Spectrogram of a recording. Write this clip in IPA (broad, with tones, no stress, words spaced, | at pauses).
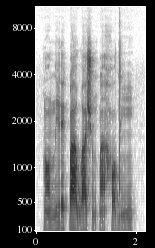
ɾɔ̃˧ni˦ ɾe˦k͡pa˦˨ wa˧ʃũ˨k͡pã˨˦hɔ˦˨ dĩ˨˦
